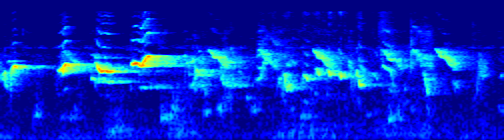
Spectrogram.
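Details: Black-crested bulbul lure song for reluctant singers: three loud, clear whistled notes, each pitched a little higher than the last, then a run of quicker warbled and chattering phrases.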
